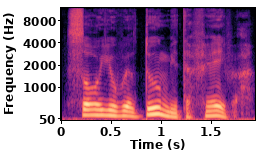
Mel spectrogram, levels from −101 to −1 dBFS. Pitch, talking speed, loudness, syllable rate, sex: 140 Hz, 215 wpm, -15 LUFS, 4.7 syllables/s, female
